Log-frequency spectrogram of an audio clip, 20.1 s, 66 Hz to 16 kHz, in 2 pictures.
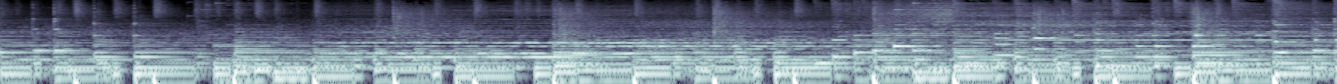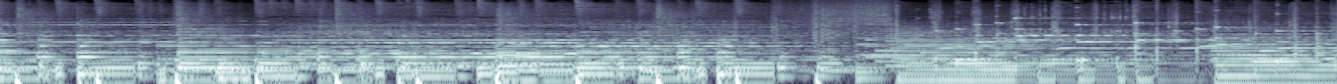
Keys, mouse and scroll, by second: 7.0 shift+click, 14.4 space, 18.9 click.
